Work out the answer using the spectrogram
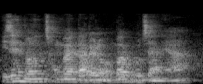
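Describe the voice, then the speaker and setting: Man playing a forgiving mother, gentle plain scolding; echoey hall, distant mic. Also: on the low side, fast, a little hiss or hum, close to an everyday voice. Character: older mother, calm and forgiving.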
